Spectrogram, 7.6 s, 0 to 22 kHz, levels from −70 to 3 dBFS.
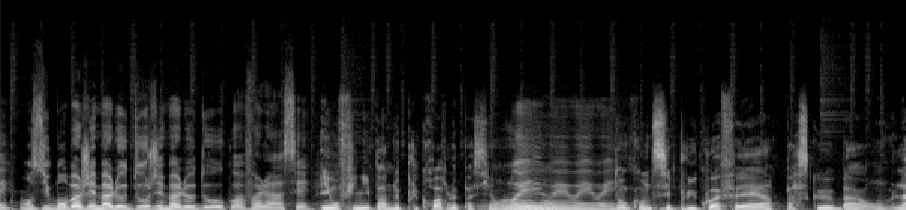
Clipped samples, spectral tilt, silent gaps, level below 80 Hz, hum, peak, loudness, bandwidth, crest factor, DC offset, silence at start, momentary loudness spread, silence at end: under 0.1%; -5.5 dB/octave; none; -46 dBFS; none; 0 dBFS; -15 LUFS; 18 kHz; 14 dB; under 0.1%; 0 s; 7 LU; 0 s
